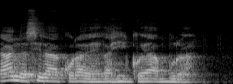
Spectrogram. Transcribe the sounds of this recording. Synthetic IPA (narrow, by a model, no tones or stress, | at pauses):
aːɲd͡ʒasiɾakoɾaɣɛɣaɦiɡɔjabuɾa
